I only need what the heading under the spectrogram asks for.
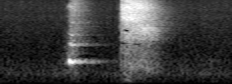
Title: Squeaky gets mad if someone sneezes!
